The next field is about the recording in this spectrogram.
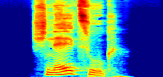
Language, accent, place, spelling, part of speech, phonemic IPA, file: German, Germany, Berlin, Schnellzug, noun, /ˈʃnɛlˌt͡suːk/, De-Schnellzug.ogg
- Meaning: express train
